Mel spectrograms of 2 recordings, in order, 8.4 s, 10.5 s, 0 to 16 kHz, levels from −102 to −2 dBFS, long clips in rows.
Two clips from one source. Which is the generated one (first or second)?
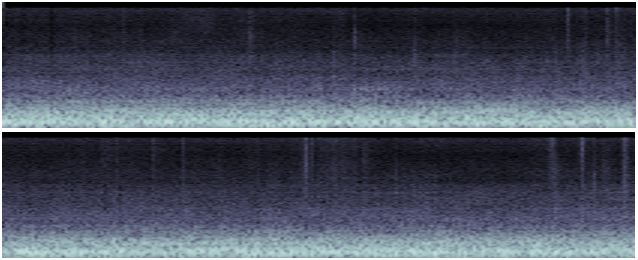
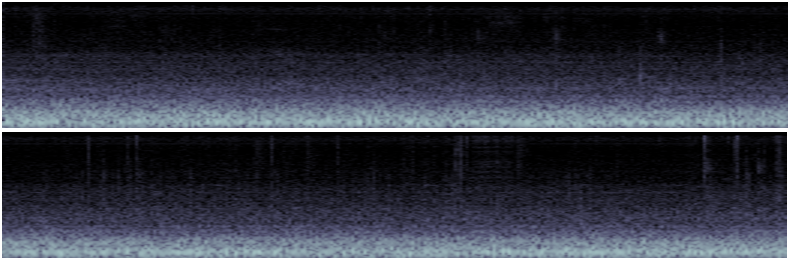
first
